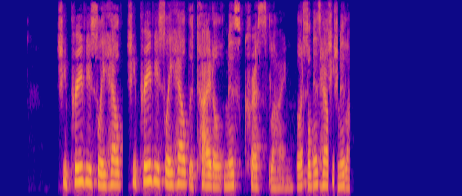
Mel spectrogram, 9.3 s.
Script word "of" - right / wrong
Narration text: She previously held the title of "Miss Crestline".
wrong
